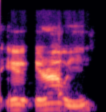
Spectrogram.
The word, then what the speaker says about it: Erhauyi: parish is going to be the honors of pronouncing your son named Mickey blonda okay it's erawi okay all right we are you from edu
